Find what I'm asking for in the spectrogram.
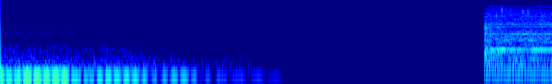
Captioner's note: none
